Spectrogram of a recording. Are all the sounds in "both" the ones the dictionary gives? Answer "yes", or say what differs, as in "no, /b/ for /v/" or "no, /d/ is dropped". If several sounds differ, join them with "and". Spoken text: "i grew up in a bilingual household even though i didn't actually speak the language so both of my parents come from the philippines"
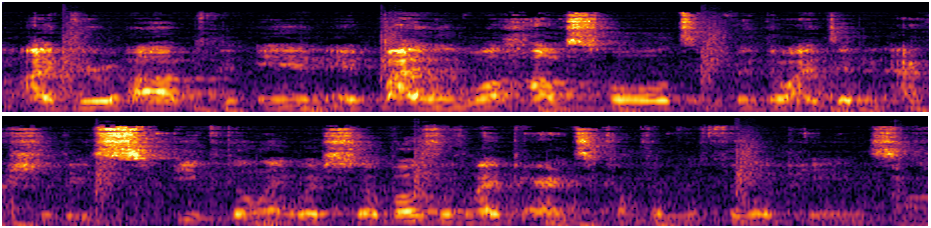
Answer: yes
